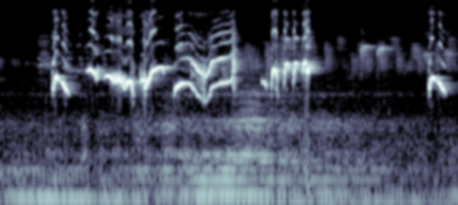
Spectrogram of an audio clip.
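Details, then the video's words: Oriental magpie-robin song played to make other magpie-robins sing. After a quiet start come strings of loud slurred whistles and short chattering notes, then a brief closing whistle after a lull. "Kacer manapun seketika terangsang berbunyi dengan pancingan ini."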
